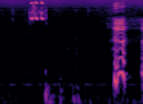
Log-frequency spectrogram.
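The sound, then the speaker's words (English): A cricket gives a short, faint burst of high, rapid chirping pulses against a quiet background, followed by a brief, louder thump-like noise near the end. “I love the little cricket.”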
